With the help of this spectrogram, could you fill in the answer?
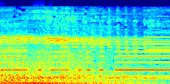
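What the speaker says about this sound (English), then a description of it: "We took off at a snail's pace with Grandpa at the wheel, and everyone was honking at us." Car horns honking at a slow-moving car on the road, a sustained loud blaring tone with layered horns sounding continuously throughout.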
